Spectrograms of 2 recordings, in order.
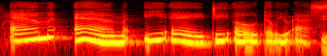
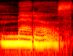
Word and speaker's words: mmeadows: some confusion out there m-m-e-a-d-o-w-s and it's not M Meadows it's just Meadows the first m is silent all right well listen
